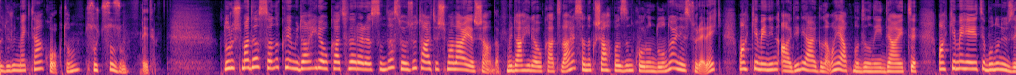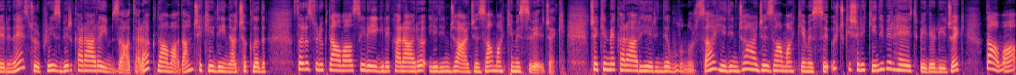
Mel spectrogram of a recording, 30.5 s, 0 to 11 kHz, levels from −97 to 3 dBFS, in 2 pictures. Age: 30-49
